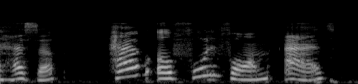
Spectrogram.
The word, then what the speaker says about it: HACCP: about principles of hassan haccp usually pronounced as a hessop have a full form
